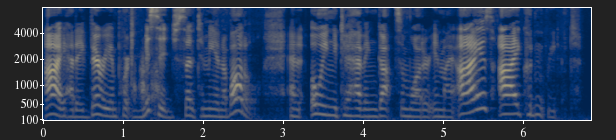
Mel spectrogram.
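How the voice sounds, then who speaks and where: A woman voicing a humble, proud, slow-witted male bear in a storybook, with a growly, deliberate delivery. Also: mid-range voice, pushed and bright, slight background noise, close to an everyday voice.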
